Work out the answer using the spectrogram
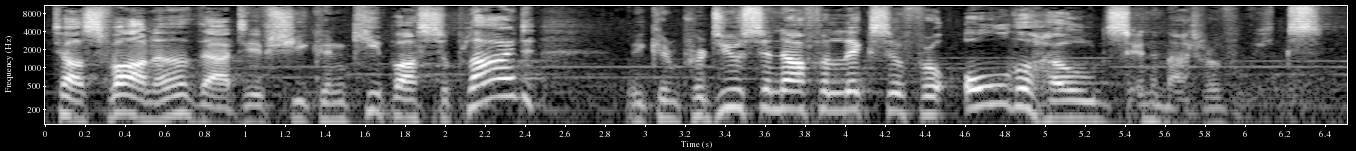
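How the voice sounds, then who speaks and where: A man's voice: a little high, very animated, moderate pace, fairly bright tone. An actor playing an earnest, scholarly male alchemist mage in a video game, explaining things in a learned, formal way. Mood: cautious, earnest.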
